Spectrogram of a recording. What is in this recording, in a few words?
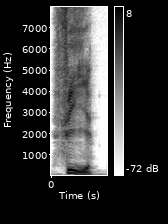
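"fille", French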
